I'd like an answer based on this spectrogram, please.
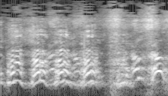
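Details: Female Turkmen Alabai, a Central Asian Shepherd Dog, during a territorial guarding test: rapid, continuous harmonic barks and yips, arching up and down in pitch, about five per second with little pause between them.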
